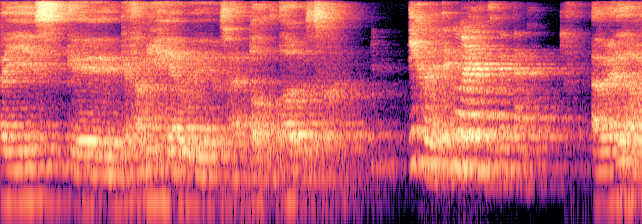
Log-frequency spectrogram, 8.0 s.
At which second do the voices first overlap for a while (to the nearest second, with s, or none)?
none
